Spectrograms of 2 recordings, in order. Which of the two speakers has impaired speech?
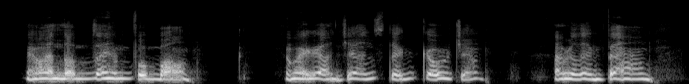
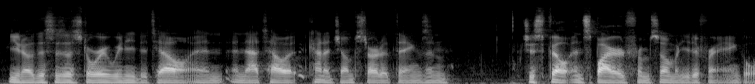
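The first: ALS; slowly progressing form, arms, legs, voice, lungs affected; onset about 7.5 years ago, diagnosed 3-4 years ago; voice and lungs affected.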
